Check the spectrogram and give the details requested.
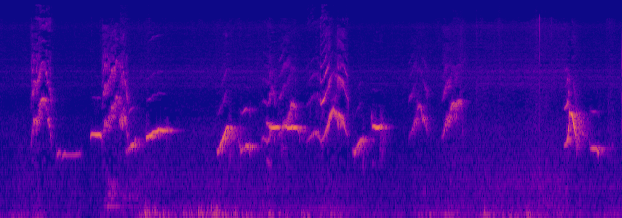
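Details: Cockatiel singing, played to help other cockatiels learn to sing: clear whistled notes and rising chirpy phrases in quick varied sequence, loud and close, with brief pauses between bursts.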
